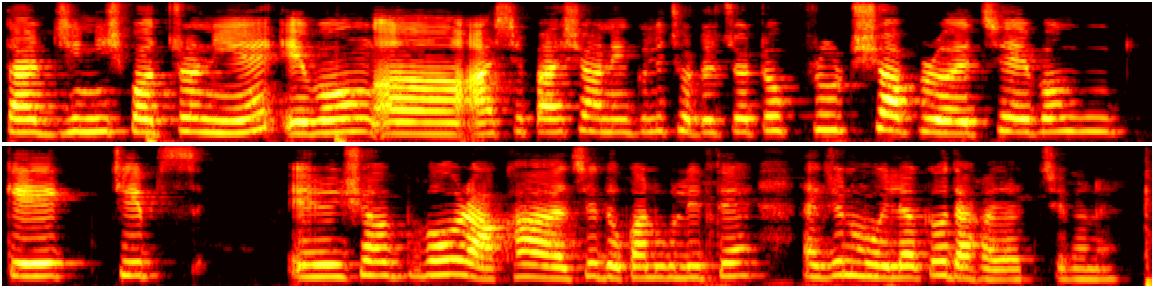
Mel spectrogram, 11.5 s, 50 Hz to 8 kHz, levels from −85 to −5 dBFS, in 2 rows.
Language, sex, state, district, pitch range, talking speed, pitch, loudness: Bengali, female, West Bengal, Dakshin Dinajpur, 255-290 Hz, 130 wpm, 275 Hz, -22 LUFS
